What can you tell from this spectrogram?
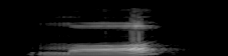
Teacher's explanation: A sílaba tônica de mocotó, tó, uma palavra oxítona.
